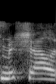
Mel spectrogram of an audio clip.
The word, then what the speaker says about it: Michell: It's Michelle, and I can't believe you got it right. So many people get it wrong, and they say Mitchell, but there's no T, but thank you.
